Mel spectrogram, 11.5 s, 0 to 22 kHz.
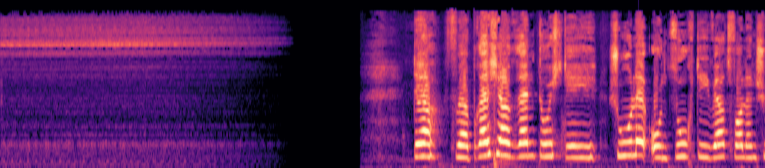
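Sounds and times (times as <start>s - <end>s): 
washing machine spinning hard: 0.0s - 4.3s
speech: 6.2s - 11.4s.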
